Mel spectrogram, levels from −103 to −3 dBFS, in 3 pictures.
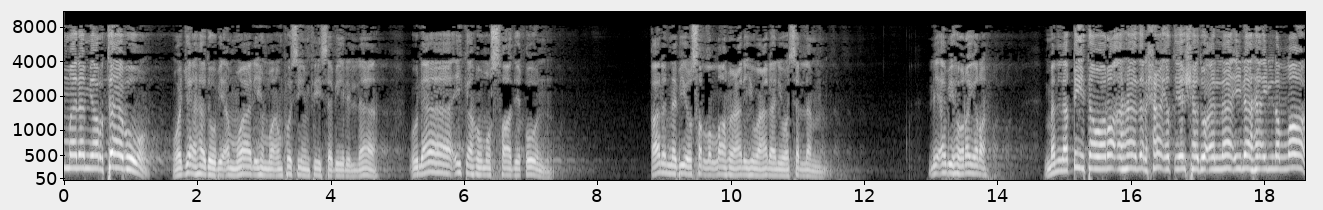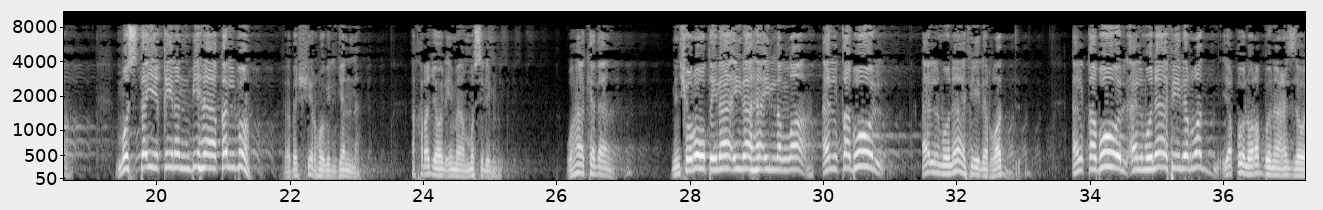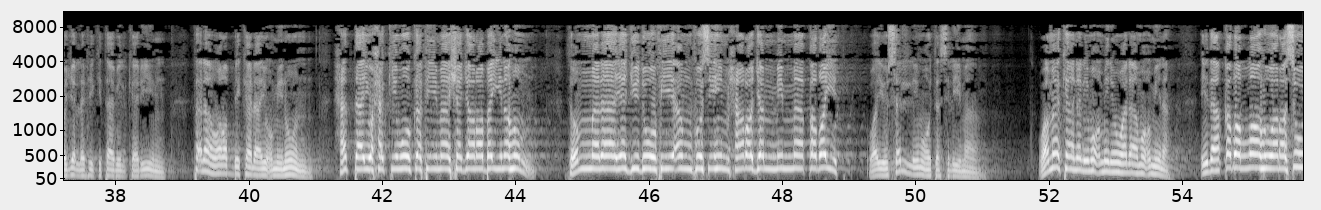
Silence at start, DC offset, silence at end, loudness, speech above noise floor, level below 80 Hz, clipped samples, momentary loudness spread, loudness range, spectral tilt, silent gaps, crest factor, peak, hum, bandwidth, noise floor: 0 s; under 0.1%; 0 s; -16 LUFS; 58 dB; -48 dBFS; under 0.1%; 12 LU; 9 LU; -4.5 dB/octave; none; 16 dB; 0 dBFS; none; 8.8 kHz; -74 dBFS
